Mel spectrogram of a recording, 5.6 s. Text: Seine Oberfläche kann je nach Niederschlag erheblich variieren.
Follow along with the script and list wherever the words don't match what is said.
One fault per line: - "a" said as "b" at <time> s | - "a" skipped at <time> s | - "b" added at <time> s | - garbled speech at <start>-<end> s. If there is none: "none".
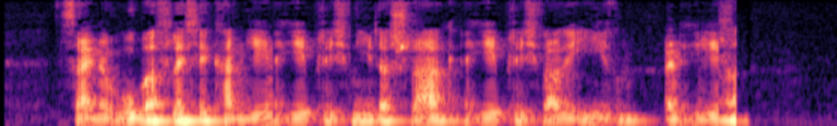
- "nach" said as "erheblich" at 1.8 s
- garbled speech at 4.4-5.0 s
